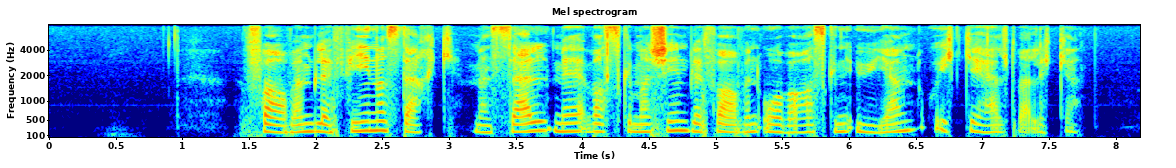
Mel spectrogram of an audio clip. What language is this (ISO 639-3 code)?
nor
